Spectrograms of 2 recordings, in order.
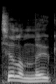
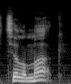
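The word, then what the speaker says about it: Tillamook: Uh Bill says that I'm supposed to pron pronounce it's not tieamuk. It's tieuk. Tiele products are from the Pacific Northwest.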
